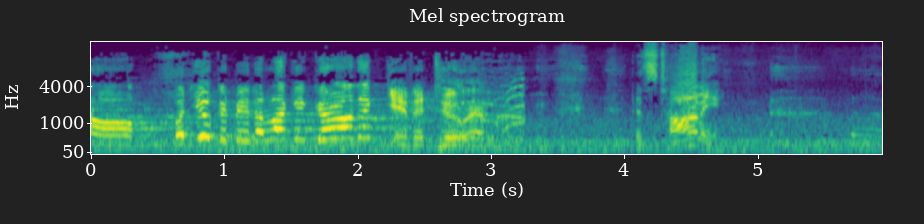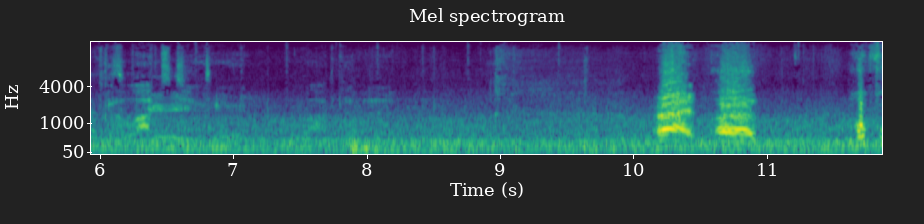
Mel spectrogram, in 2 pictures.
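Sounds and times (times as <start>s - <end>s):
road noise inside a moving car: 0.0s - 11.8s
speech: 0.6s - 3.2s, 4.1s - 4.8s, 6.3s - 6.9s, 10.2s - 11.0s, 11.6s - 11.8s.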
